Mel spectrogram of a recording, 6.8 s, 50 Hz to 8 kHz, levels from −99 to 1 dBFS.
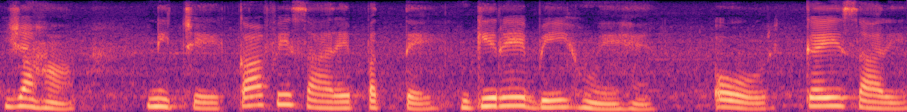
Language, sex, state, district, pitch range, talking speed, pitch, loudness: Hindi, female, Punjab, Fazilka, 155-215 Hz, 105 wpm, 180 Hz, -16 LUFS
